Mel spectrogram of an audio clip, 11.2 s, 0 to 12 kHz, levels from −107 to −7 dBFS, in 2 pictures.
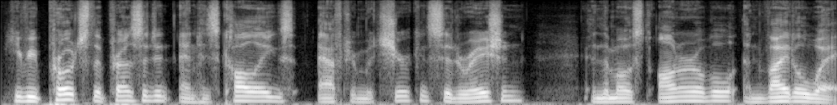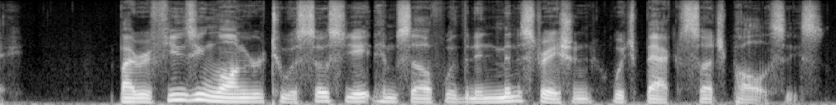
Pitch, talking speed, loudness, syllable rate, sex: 125 Hz, 155 wpm, -18 LUFS, 6.5 syllables/s, male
